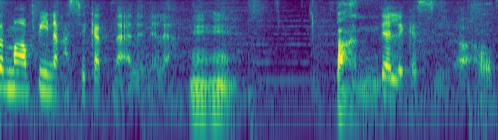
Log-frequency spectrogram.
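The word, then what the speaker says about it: pain: Pan. Delicacy. Oo. Pronunciation pa pero ang spelling P-A-I-N.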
